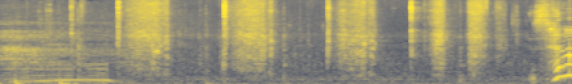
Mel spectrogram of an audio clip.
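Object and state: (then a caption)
Hollow lotus root. A knife cuts and scrapes along a long "male" lotus root, producing repeated dry, rasping strokes with a hollow tone. A brief voiced sound is heard at the start. The root sounds hollow, marking it as poor quality, with thin, fibrous, flavorless flesh.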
